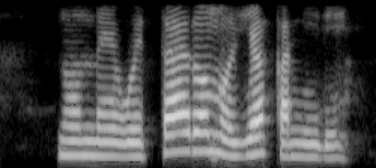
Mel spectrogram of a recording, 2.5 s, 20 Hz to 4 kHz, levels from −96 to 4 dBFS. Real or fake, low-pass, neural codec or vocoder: fake; 3.6 kHz; codec, 32 kHz, 1.9 kbps, SNAC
